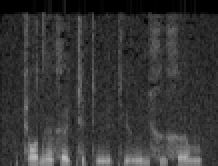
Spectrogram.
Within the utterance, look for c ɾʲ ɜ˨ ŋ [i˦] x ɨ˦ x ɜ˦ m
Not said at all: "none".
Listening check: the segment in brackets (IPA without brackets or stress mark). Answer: i˦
